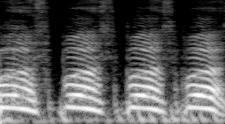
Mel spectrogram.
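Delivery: very slow, high, long drawn-out yell. Telling a story about a bus crash, imitating a man screaming. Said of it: "And he's screaming".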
